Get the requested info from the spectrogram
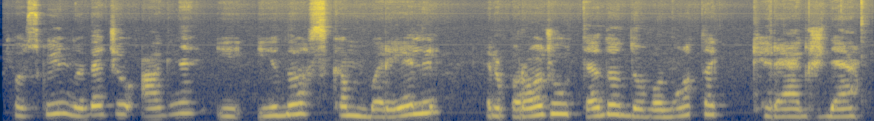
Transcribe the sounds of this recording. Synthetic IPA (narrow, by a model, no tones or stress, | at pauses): pɐskʊɪnʊʋʲɛd͡ʒʲɛʊʔɑːɡnʲɛiːiːd̪oːskɐmbɐɾʲeːlʲiː | ɪɾpɐɾoːd͡ʒʲɛʊt̪ʲæd̪oːd̪oːʋɐnuɔt̪ɐ | kʲɾʲæːɡʒʲd̪ʲæ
